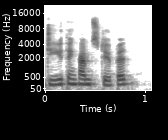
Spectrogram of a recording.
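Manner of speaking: put-on deadpan, straight-faced tone. Retelling sitting down and confronting him: imitating own deadpan question. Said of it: "I looked at him with the straightest face".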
